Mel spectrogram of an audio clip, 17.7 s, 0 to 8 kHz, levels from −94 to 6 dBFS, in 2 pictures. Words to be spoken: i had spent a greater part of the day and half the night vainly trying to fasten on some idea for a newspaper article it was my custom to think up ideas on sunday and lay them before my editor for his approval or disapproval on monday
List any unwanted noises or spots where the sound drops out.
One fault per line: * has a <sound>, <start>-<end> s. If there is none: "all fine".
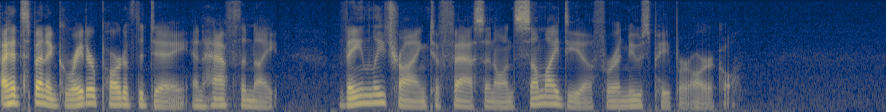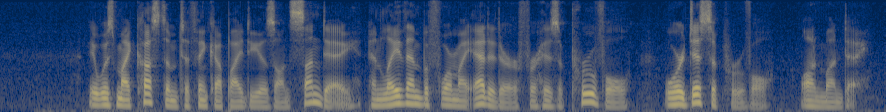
all fine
